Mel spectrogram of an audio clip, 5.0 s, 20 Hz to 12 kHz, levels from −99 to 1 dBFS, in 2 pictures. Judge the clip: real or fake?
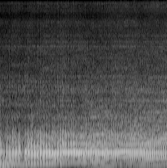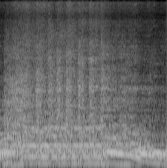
fake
